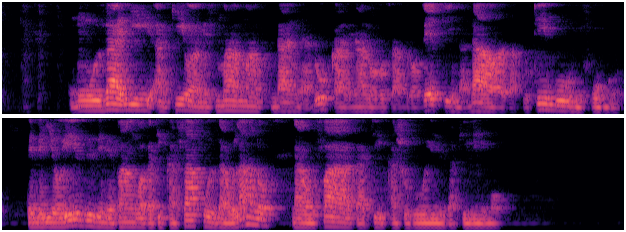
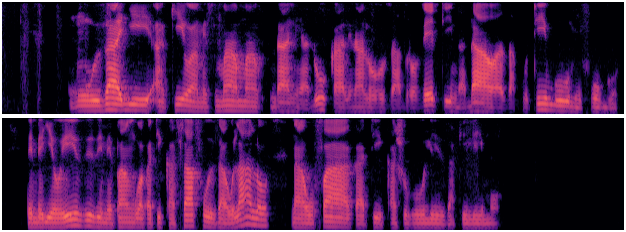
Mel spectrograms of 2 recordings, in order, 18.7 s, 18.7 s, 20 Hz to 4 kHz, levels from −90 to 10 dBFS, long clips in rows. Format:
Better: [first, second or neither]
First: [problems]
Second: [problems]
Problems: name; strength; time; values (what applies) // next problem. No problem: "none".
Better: second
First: room echo; dies away in 0.6 s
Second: none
